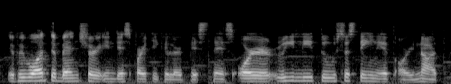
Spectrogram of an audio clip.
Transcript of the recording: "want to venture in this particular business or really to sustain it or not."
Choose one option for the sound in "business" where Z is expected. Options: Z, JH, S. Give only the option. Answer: S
